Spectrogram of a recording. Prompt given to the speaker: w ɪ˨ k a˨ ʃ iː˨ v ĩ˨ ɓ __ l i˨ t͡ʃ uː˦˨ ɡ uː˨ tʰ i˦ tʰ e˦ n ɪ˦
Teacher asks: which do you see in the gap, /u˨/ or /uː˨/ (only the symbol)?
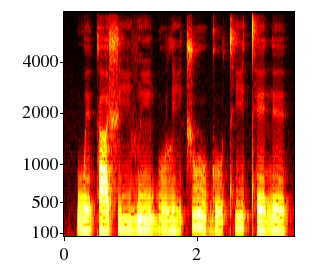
u˨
